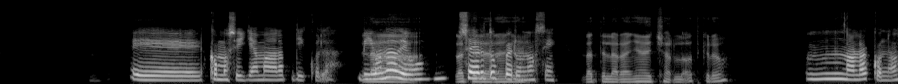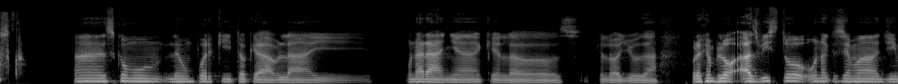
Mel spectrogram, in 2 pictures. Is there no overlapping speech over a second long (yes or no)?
no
